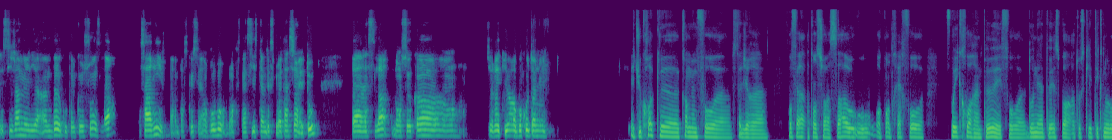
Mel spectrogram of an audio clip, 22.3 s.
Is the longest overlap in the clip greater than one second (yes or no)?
no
